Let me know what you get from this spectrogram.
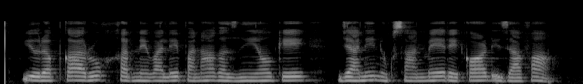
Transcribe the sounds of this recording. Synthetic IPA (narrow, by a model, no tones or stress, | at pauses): juːɾəpkaɾʊxkɐɾneʋaːlepɐnaɣɐznijõked͡ʒaːninʊksaːnmẽɾeːkɔːɾɖɪzaːfa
